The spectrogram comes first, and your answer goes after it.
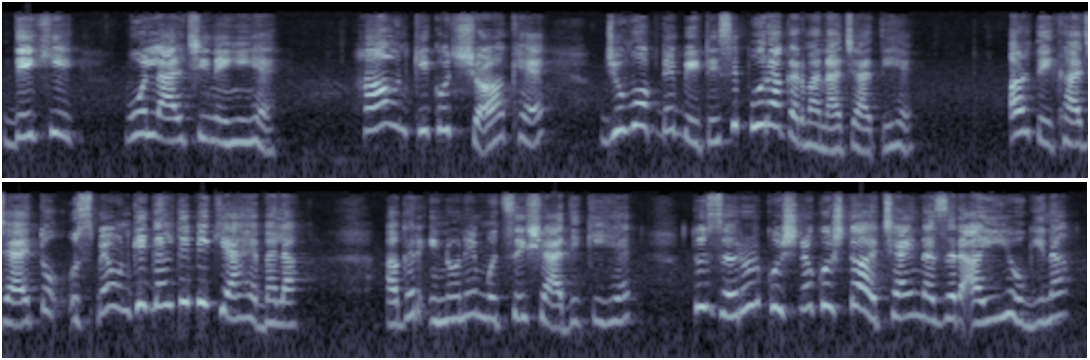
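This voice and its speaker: High-pitched, cheeky young bride played by a woman. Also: animated, normal speed. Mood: indignant. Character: short young bride, cheerful, cheeky and self-assured. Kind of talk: Hindi cartoon story dialogue.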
